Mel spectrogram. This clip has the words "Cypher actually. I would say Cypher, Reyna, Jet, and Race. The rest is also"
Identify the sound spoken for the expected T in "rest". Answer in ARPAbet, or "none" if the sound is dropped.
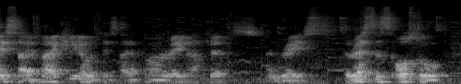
T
